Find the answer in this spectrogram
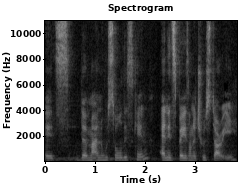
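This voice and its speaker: A woman speaks in a French accent. Her pitch is very deep and low. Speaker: communications officer. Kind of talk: interview.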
